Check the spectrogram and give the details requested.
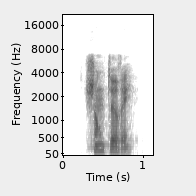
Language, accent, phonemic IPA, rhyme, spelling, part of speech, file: French, France, /ʃɑ̃.tʁɛ/, -ɛ, chanterait, verb, LL-Q150 (fra)-chanterait.wav
- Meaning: third-person singular conditional of chanter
